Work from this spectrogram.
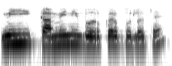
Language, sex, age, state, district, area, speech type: Marathi, female, 45-60, Maharashtra, Akola, urban, conversation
